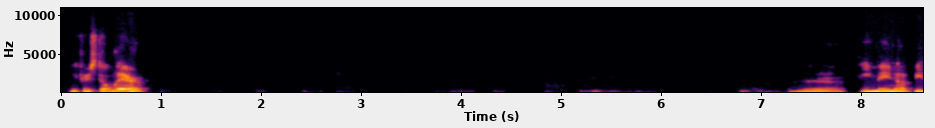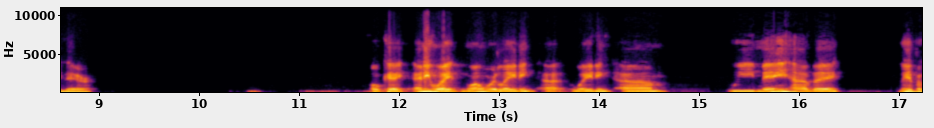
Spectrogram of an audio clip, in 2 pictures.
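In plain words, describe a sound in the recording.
An older man speaks with animation over an online call, with pauses.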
